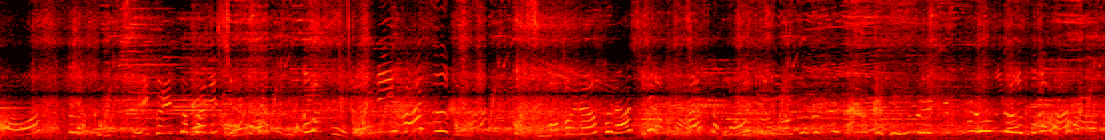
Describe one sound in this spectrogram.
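Rapid game sound effects of hits, clashes and magical blasts ring out.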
